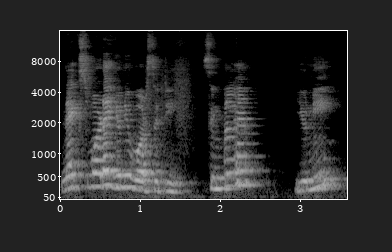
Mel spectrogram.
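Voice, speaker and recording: Female shorthand tutor, slightly high voice, patient, stretches out key words, roomy sound from off-mic. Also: animated, distant mic, soft background music. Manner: slow, drawn-out model words between quick explanations. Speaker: shorthand teacher. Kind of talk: step-by-step lesson. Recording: echoey room, voice from off-mic.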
